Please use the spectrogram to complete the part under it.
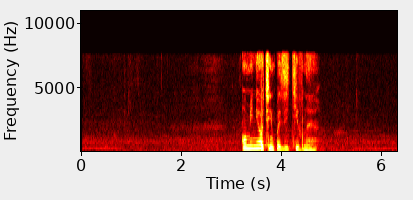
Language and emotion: Russian, neutral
